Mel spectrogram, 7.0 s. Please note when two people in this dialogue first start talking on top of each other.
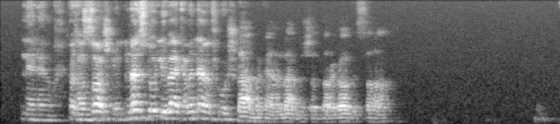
none

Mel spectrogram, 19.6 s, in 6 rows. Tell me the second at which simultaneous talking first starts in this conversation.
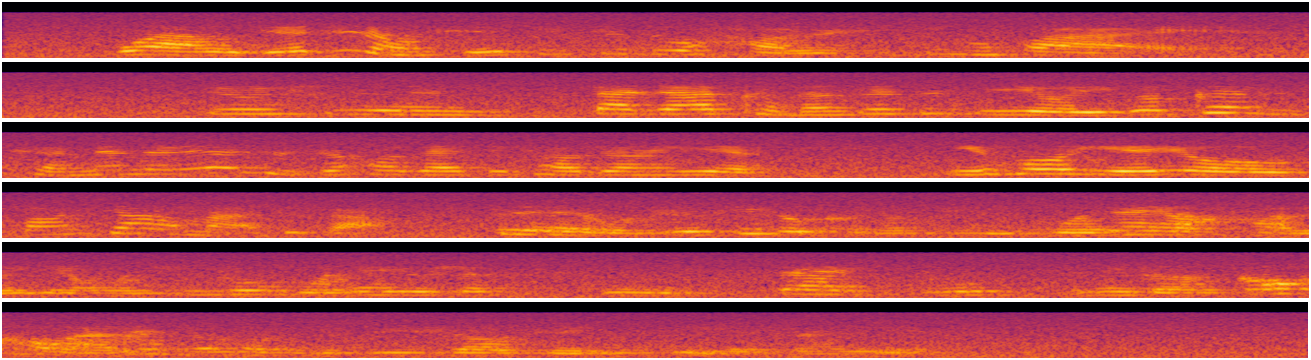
none

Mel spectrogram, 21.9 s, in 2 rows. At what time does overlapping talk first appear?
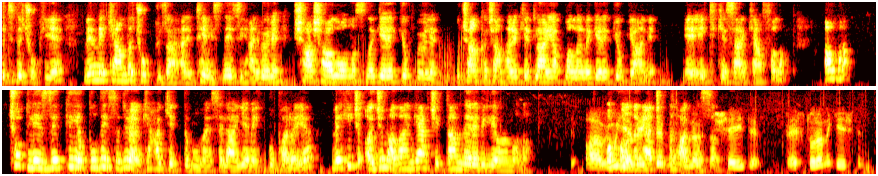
18.5 s

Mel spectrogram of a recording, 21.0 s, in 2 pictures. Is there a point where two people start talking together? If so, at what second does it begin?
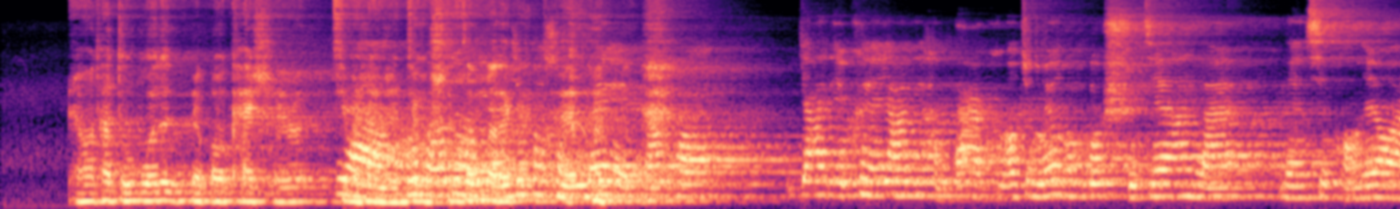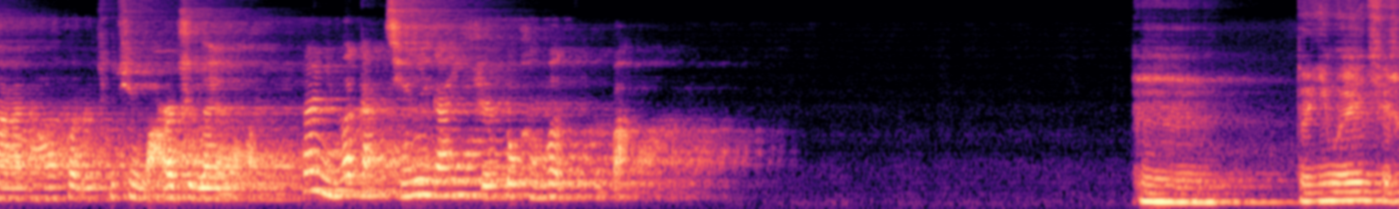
2.5 s

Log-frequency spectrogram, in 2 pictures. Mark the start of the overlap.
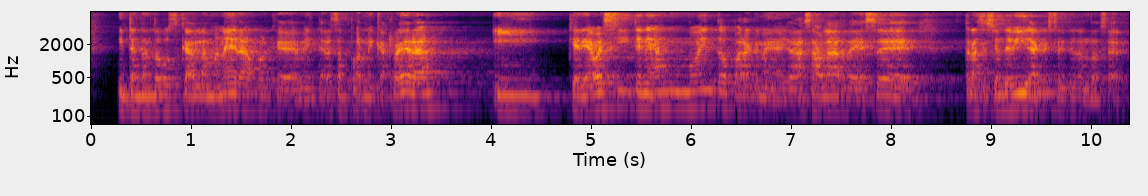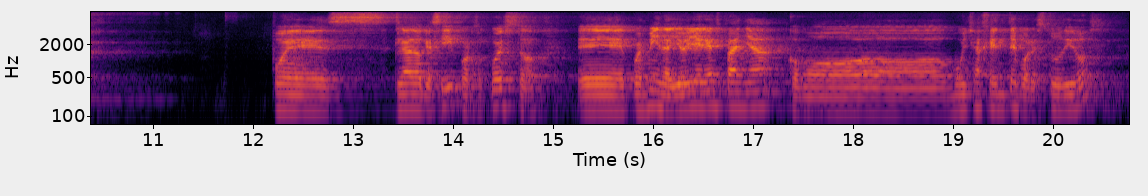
none

